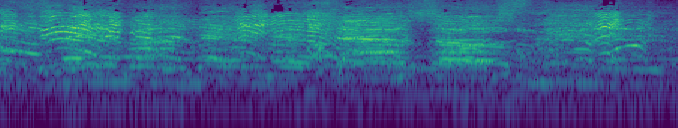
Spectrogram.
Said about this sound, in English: Then, almost on cue, the kids all start singing.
